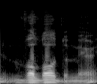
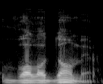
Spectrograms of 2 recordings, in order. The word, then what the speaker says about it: Volodymyr: listeners that said, no, it's not Volodymyr, it's Volodymyr.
